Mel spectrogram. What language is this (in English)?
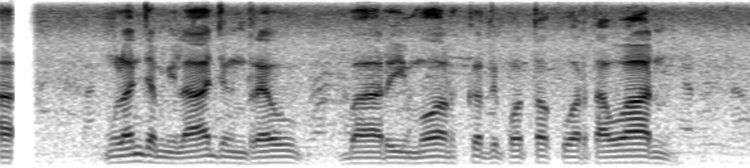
Sundanese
